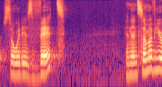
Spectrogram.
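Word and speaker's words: ב: the form of this letter so it is vit and then some of you are gonna go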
